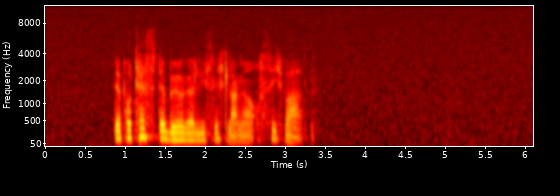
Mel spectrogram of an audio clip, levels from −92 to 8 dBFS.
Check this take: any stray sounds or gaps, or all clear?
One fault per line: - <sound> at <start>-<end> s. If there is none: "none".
none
